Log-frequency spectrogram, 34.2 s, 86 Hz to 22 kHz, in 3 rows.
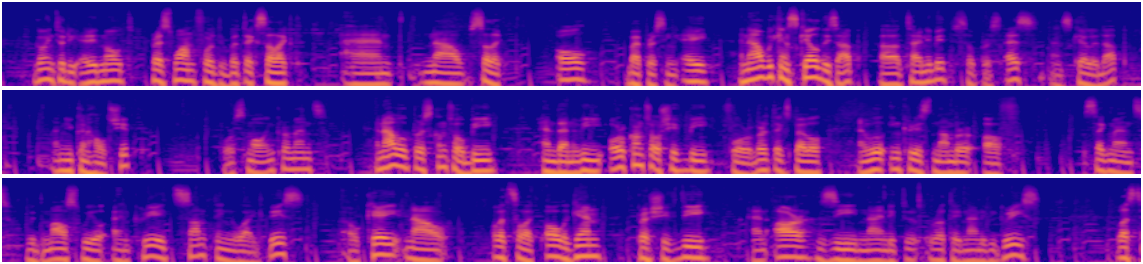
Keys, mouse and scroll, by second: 0.1 Tab, 1.2 1, 5.8 a, 6.9 scroll up 2, 9.7 s, 15.9 ctrl+b, 27.3 a, 29.2 shift+d, 30.5 r, 33.0 middle click, 33.9 Tab.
